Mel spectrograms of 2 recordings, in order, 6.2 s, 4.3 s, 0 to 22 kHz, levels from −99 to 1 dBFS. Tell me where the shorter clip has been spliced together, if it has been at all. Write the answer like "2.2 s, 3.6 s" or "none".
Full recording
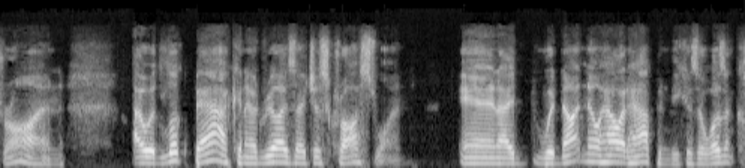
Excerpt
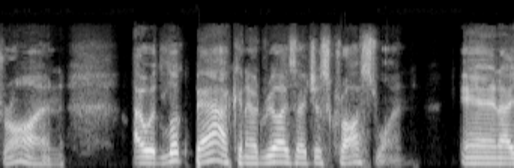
none

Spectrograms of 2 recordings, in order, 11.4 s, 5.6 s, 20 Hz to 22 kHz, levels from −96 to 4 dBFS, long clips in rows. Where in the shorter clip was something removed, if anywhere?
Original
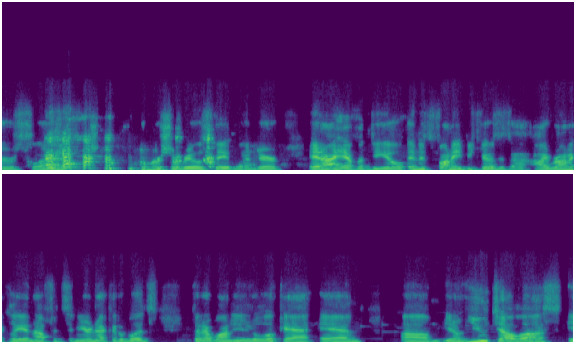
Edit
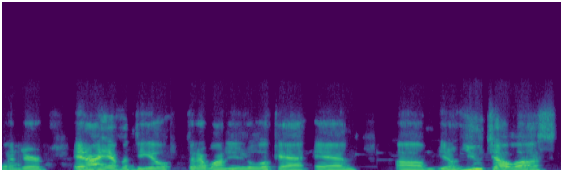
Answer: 1.7 s

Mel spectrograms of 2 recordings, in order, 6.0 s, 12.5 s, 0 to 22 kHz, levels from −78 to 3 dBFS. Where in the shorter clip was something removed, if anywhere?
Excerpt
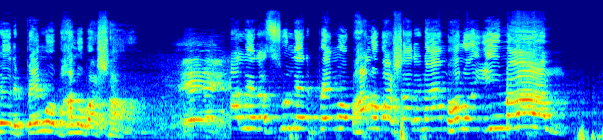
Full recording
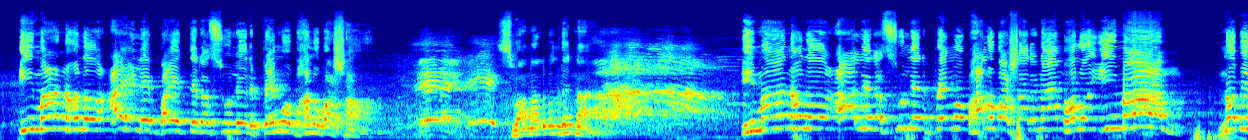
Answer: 2.3 s

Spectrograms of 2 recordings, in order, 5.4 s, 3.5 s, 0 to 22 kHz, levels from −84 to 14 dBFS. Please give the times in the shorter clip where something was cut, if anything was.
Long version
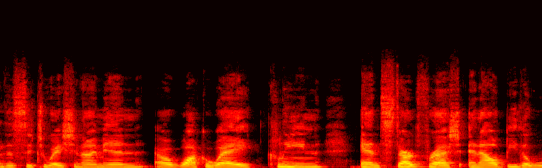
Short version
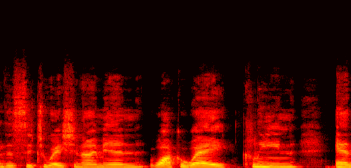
1.5 s

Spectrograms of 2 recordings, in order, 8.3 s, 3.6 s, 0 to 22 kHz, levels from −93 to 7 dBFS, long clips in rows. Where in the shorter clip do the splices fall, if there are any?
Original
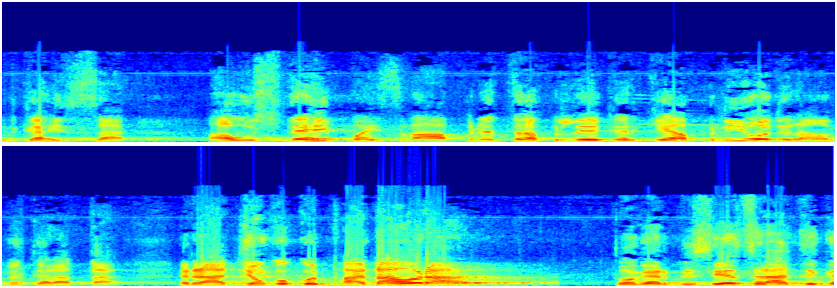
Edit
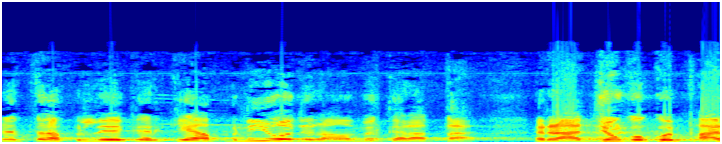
none

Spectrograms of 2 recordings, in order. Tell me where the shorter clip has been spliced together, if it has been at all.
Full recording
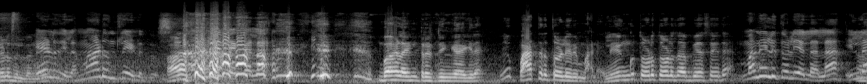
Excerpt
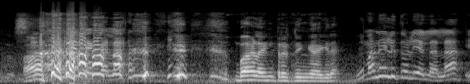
3.5 s

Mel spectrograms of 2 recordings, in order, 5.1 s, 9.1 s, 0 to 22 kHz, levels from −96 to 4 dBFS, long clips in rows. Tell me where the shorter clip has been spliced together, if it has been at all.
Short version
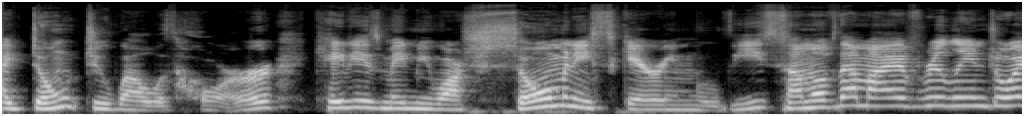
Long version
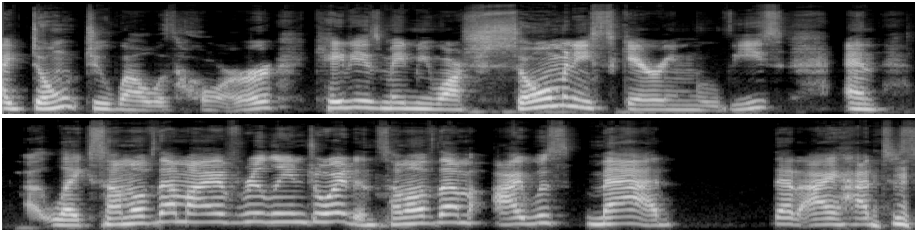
3.9 s

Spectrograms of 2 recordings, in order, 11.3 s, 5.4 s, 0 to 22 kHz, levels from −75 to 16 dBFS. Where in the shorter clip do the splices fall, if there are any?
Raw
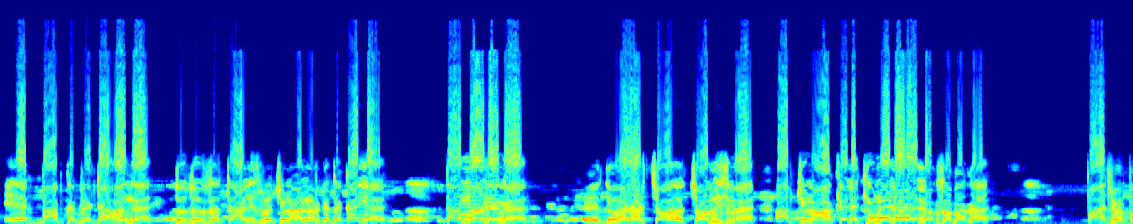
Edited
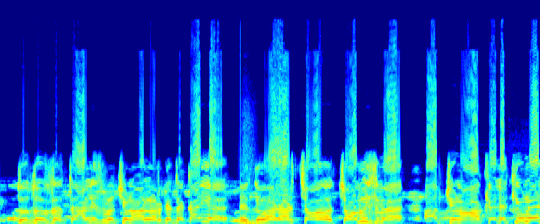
2.4 s

